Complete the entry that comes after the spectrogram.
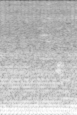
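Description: A lawn mower engine drones steadily and loudly outdoors, a continuous, even rumble with no voices.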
